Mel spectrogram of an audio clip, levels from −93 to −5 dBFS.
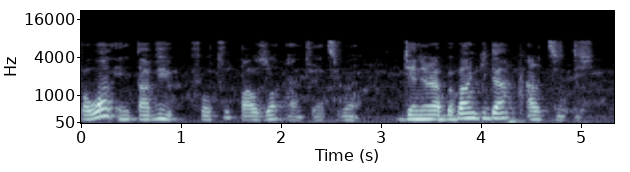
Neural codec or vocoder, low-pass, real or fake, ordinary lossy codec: codec, 16 kHz, 16 kbps, FunCodec, trained on LibriTTS, 50 frames a second; 7.2 kHz; fake; none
